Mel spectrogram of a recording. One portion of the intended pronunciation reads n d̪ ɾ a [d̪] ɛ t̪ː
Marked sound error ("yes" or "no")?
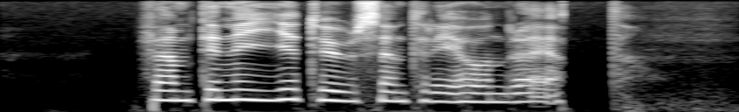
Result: yes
